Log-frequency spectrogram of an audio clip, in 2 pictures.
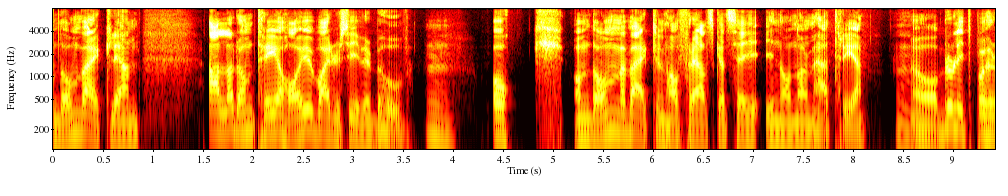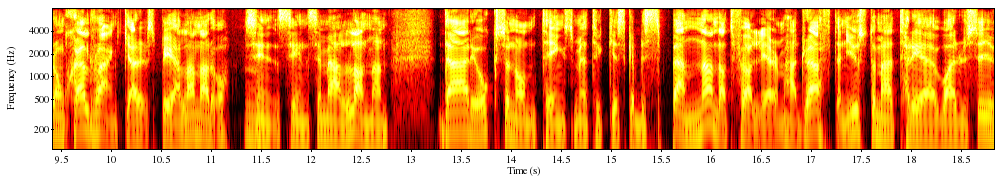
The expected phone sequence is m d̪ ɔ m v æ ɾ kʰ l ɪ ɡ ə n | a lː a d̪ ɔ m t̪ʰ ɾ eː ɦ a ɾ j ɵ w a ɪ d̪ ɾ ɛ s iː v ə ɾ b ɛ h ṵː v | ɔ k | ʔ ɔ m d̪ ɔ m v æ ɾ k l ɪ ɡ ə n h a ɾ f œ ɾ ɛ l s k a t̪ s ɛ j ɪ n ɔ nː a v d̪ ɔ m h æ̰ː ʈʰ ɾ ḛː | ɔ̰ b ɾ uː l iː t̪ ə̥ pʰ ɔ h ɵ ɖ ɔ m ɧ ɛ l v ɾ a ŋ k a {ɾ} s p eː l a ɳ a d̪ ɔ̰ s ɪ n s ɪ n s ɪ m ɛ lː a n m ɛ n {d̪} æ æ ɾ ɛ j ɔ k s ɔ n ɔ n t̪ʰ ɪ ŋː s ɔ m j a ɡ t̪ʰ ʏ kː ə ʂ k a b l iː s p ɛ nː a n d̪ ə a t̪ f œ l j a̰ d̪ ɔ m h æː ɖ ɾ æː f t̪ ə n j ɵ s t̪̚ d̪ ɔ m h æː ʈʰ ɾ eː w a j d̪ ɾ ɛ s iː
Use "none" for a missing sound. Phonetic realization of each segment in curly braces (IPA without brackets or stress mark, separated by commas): ɾ, d̪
